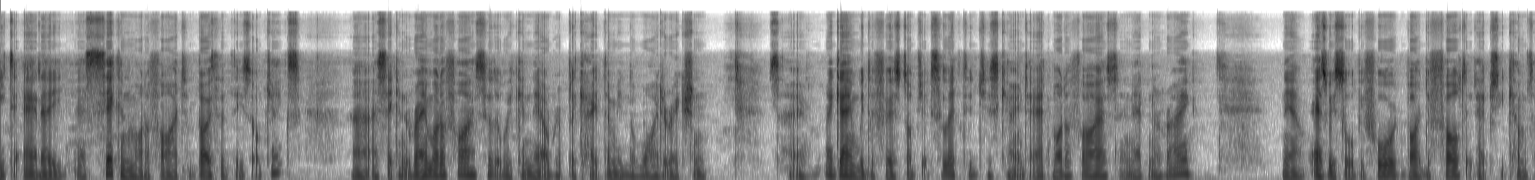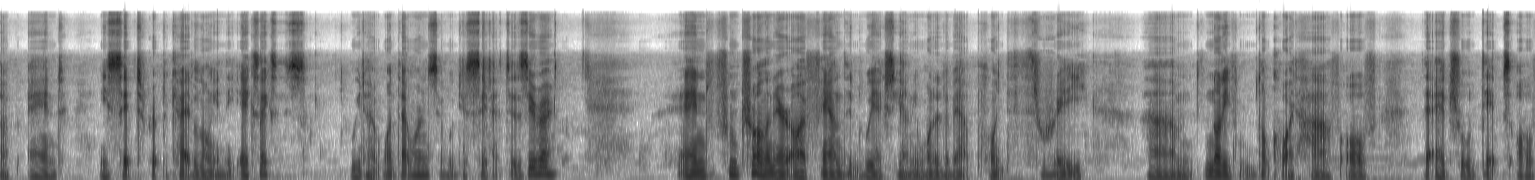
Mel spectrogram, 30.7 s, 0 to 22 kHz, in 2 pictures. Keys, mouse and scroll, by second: 8.0-10.0 right drag, 10.0-12.3 drag, 15.6-24.4 drag.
